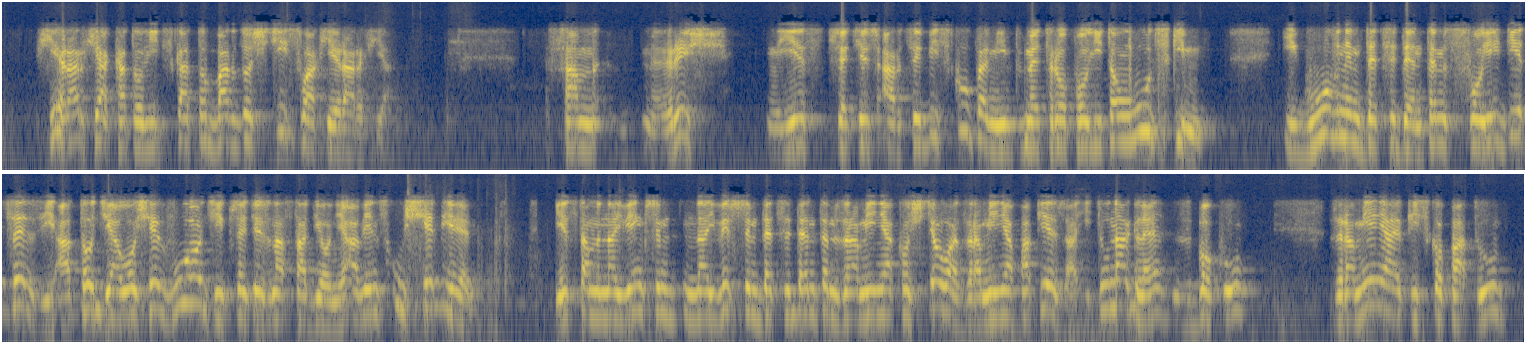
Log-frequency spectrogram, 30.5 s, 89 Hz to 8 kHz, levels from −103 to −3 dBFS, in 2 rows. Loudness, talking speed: -16 LUFS, 100 wpm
